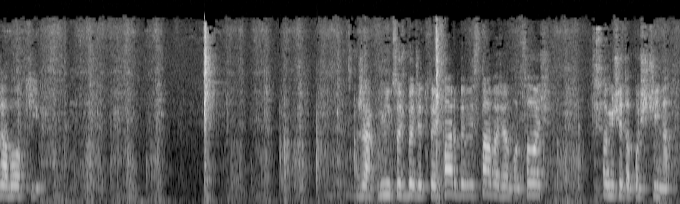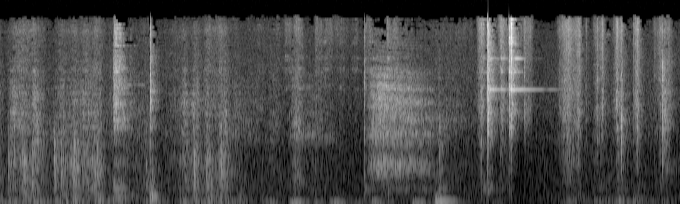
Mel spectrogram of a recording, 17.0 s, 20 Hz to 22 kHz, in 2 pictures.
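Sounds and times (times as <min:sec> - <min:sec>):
brake disc scraping on wheel hub: 0:00.0 - 0:11.6
short metallic ring: 0:14.6 - 0:15.5.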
